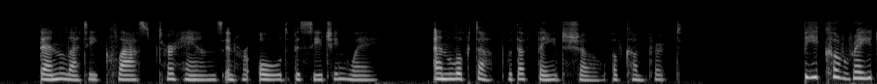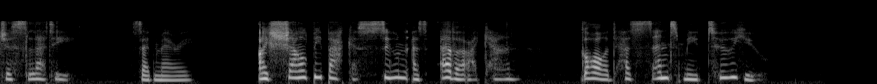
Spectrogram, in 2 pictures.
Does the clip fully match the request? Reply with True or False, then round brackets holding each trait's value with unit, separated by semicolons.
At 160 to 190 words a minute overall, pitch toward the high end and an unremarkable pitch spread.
False (135 wpm; 235 Hz; 3.1 semitones)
